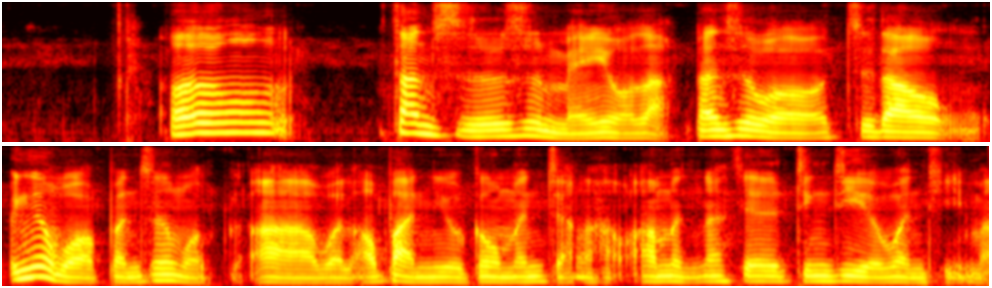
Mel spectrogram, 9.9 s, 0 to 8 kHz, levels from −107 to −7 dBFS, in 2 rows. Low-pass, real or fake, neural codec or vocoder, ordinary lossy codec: none; fake; codec, 16 kHz, 4.8 kbps, FACodec; none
